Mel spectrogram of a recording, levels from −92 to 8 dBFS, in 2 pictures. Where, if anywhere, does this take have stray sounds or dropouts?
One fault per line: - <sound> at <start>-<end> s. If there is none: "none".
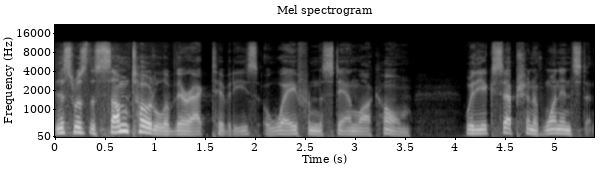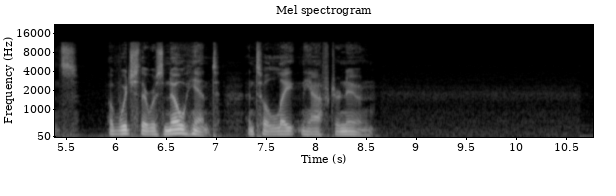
none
